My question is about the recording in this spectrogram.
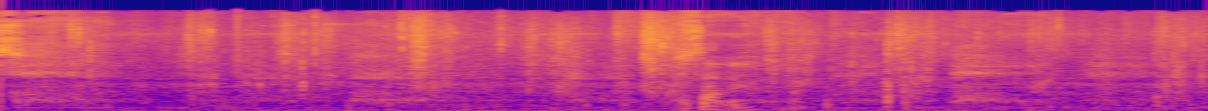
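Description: Footsteps of a person walking on a sandy dirt trail covered in dry leaves and fallen palm fronds, as a run of separate, uneven crunching steps.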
